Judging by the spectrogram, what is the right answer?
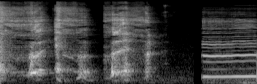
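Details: Several harsh, rapid coughs in a short burst right after inhaling a long vape hit ("blinker"), then a steady tone in the background.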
